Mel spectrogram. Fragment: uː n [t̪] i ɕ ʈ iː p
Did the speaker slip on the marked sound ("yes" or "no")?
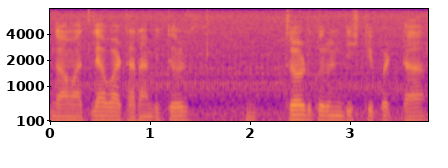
yes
